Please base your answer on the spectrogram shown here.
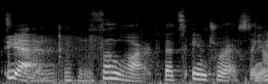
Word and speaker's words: Foark: say it right right because it's difficult to pronounce yeah faux arc that's interesting i like it the full arc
